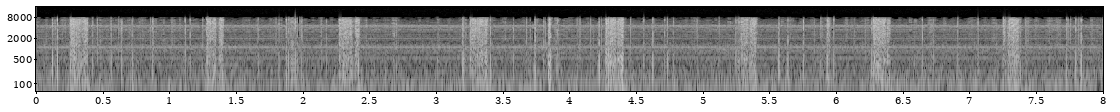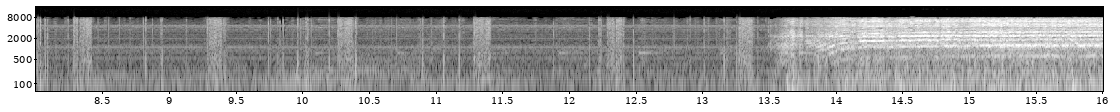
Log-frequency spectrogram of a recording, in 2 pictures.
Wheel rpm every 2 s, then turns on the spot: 0, 0, 0, 0, 0, 0, 0, 130.
none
